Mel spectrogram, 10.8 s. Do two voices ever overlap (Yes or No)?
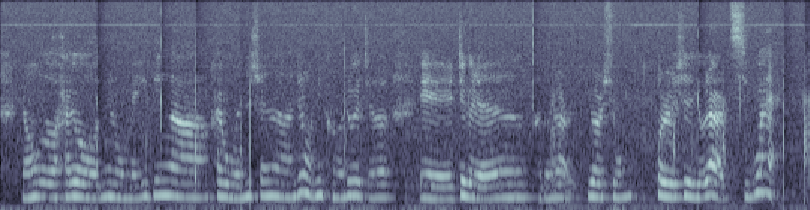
No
